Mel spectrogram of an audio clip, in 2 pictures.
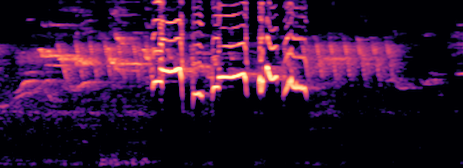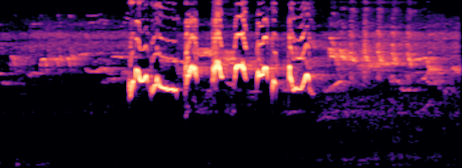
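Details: White-rumped shama song meant to trigger singing in other shamas: two loud bursts of rapid, warbling whistled notes separated by a quieter pause with faint background chatter.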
